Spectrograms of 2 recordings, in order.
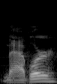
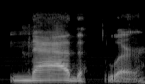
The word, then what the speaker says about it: Nadler: You said Nabler, so I said the Nabler, like he was some kind of villain. Nadler.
